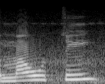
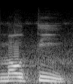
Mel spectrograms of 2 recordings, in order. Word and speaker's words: موطئا: دیکھیں موطی طی ہے، یہ تا نہیں ہے کہ موتی، موطی یغیظ الکفار. یغیظ الکفار. یہاں پر دیکھیں کیسا اس کو ہجے کریں گے، میم واو زبر مو، طا زیر طی، موطی.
